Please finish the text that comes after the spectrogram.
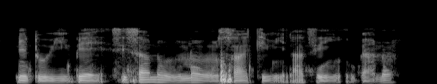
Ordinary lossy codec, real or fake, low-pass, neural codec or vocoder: none; fake; 5.4 kHz; vocoder, 44.1 kHz, 80 mel bands, Vocos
